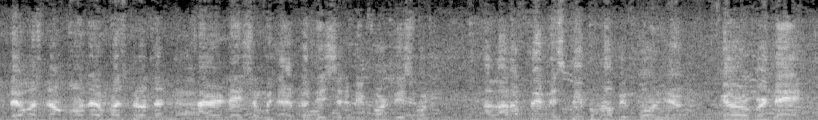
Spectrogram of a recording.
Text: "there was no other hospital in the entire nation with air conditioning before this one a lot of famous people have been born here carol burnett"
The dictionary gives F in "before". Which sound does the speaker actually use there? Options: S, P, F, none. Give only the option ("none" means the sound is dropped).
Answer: P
